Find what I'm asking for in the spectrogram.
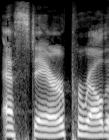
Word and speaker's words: Esther Perel: It's Esther Perel. That's how you pronounce it.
